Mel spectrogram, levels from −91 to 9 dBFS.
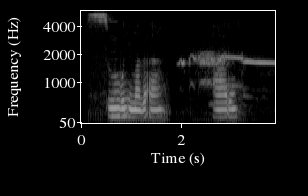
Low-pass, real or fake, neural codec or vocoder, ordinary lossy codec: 5.4 kHz; real; none; Opus, 32 kbps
